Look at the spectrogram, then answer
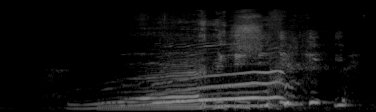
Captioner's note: performers exclaiming; performers giggle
